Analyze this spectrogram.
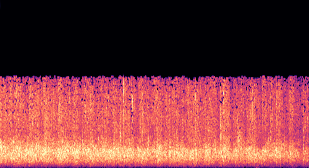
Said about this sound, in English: So I just want to invite a round of applause to all of them for the way that they did this.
